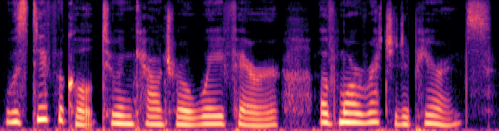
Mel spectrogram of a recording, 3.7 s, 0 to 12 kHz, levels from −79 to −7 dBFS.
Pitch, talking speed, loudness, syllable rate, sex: 205 Hz, 175 wpm, -16 LUFS, 6.2 syllables/s, female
